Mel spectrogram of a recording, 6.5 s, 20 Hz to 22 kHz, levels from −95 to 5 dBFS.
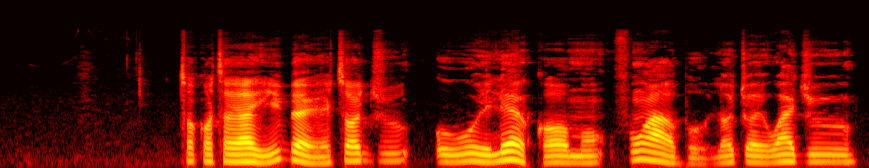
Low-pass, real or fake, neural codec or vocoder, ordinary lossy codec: none; real; none; none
